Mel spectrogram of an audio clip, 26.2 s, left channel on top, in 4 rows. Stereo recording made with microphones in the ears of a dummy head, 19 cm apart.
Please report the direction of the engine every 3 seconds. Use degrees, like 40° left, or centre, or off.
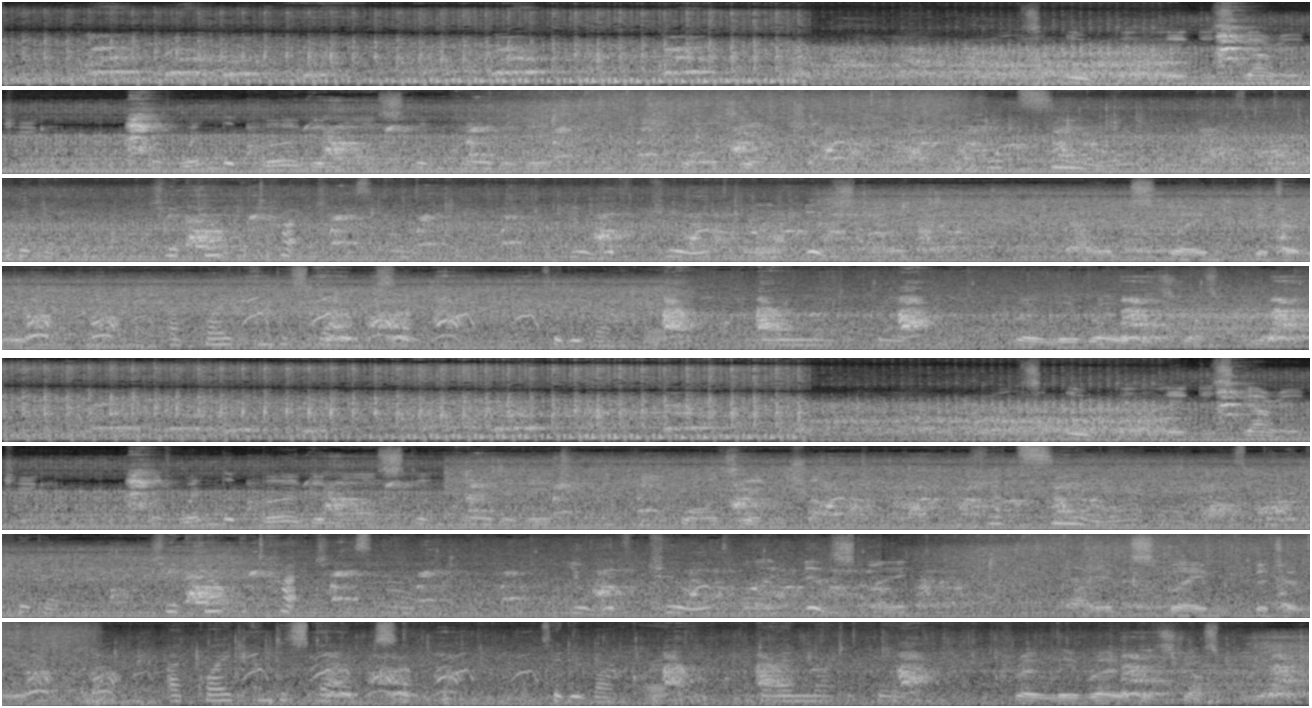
40° right, 20° right, centre, 20° left, 30° left, 40° left, 50° left, 60° left, 60° left.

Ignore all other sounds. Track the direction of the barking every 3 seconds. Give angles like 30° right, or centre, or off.
20° left, 20° left, centre, 10° right, 10° right, 10° left, 20° left, 20° left, 20° left.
